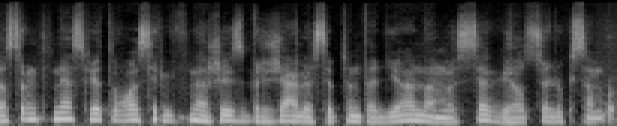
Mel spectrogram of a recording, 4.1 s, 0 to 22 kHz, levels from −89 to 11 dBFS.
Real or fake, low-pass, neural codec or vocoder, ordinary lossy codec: fake; 19.8 kHz; codec, 44.1 kHz, 2.6 kbps, DAC; Opus, 64 kbps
